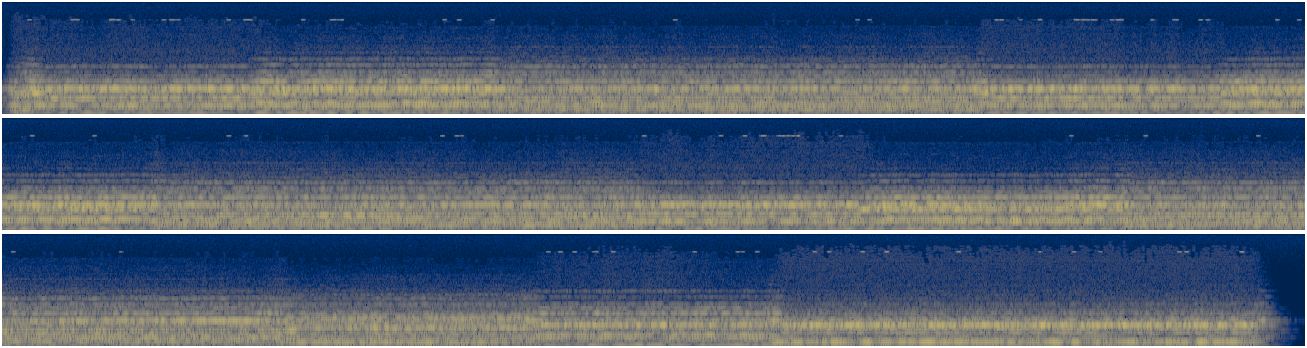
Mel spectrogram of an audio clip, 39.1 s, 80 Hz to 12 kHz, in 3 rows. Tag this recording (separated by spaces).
100-bpm 100bpm ambient dark loop low melancholic pad smooth warm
